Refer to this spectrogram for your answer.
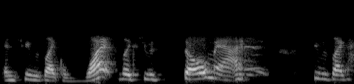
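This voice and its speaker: A young woman, a guest on the show, telling her personal story in an animated way, full of "like" and retold conversations. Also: on the high side, moderate pace, breathy edge. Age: young adult. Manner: animated, heavy use of "like", quotes others. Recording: tinny phone-like call audio.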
